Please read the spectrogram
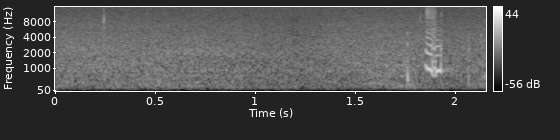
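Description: A pause between sentences: a steady hiss of the recording's background noise, with one short sharp mouth sound from the speaker near the end.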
